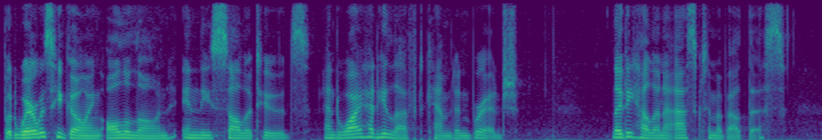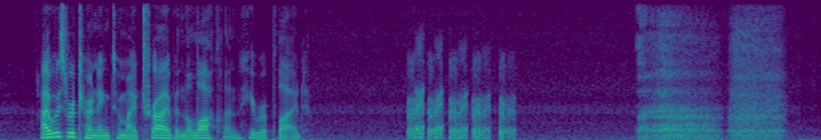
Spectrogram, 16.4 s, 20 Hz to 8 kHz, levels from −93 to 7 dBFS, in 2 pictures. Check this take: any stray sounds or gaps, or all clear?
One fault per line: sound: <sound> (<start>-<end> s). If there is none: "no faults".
sound: laugh (12.3-13.4 s)
sound: breath (14.6-16.1 s)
